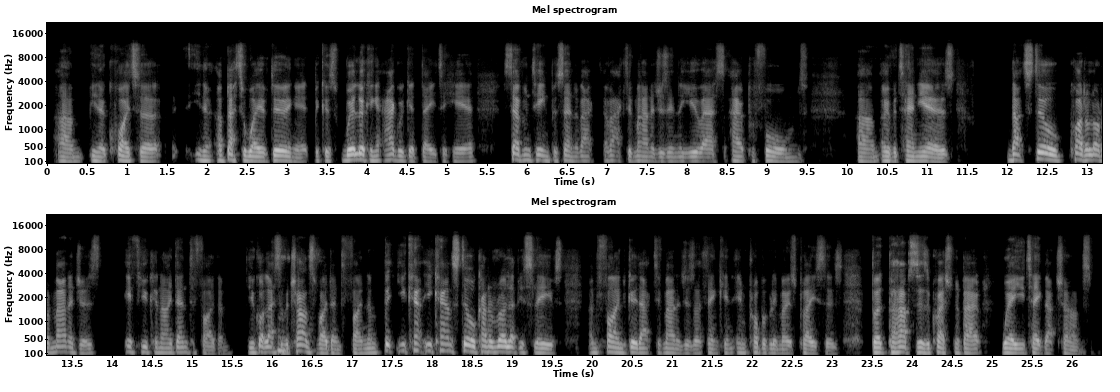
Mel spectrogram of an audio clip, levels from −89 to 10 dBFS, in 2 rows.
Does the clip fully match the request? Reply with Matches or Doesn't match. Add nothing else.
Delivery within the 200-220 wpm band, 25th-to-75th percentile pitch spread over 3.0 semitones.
Matches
